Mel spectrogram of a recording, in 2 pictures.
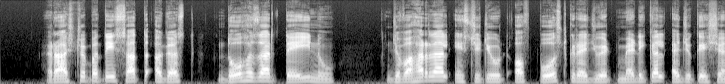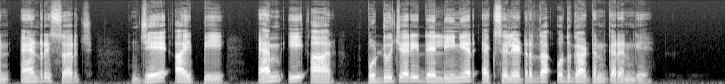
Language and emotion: Punjabi, neutral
